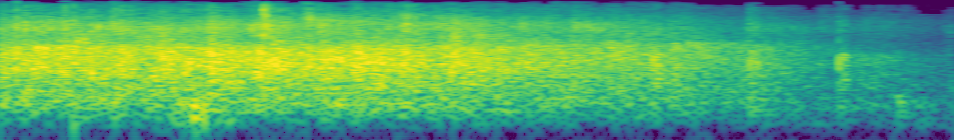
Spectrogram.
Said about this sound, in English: All right, thank you very much, Tom. Can we give Tom a big round of applause, please?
